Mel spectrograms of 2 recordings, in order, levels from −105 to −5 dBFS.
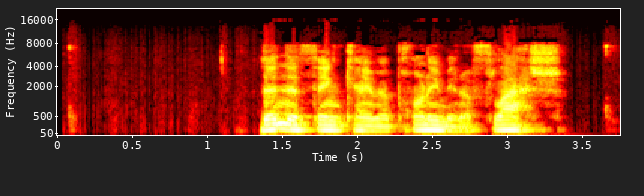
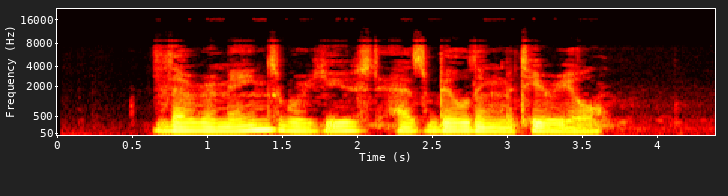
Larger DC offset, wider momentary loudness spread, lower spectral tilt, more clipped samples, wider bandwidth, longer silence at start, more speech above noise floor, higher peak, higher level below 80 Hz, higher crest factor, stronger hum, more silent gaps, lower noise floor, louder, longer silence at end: neither; about the same, 9 LU vs 8 LU; second, -5.5 dB/octave vs -7.5 dB/octave; neither; about the same, 8.2 kHz vs 7.8 kHz; first, 1.35 s vs 0.65 s; first, 57 dB vs 47 dB; first, 0 dBFS vs -10 dBFS; about the same, -52 dBFS vs -52 dBFS; about the same, 16 dB vs 16 dB; neither; neither; about the same, -70 dBFS vs -71 dBFS; first, -14 LUFS vs -25 LUFS; second, 0.4 s vs 0.75 s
